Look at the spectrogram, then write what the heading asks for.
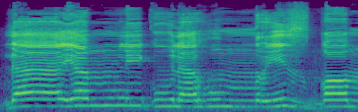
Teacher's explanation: Tanwin dimasukkan kepada mim dengan bacaan dengung. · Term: idgham ma'al gunnah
